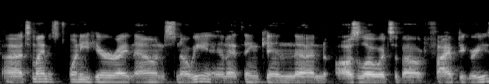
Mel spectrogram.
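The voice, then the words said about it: Canadian accent. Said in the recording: “if you can't tell by the accent, I'm Canadian.”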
